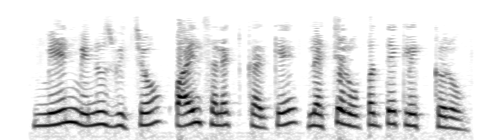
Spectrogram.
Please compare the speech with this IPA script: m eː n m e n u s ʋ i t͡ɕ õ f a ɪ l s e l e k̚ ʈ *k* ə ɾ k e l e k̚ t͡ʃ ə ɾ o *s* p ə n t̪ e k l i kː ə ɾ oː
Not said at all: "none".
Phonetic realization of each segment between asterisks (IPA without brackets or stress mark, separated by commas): k, none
